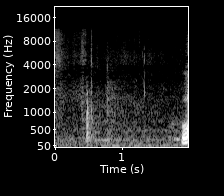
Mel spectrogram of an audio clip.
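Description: Low room noise with two faint clicks as papers are handled on a lectern; a man's voice starts again at the very end.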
